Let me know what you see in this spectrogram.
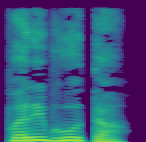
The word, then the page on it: ಪರಿಭೇದ: pari bhēda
